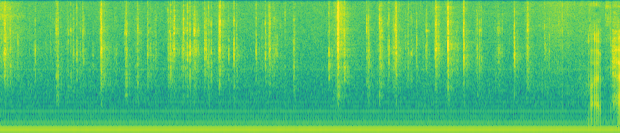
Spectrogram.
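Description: Light, irregular keystrokes on a computer keyboard enter an email address during an account sign-in. The tapping is soft and close over a steady low electrical hum, with a brief burst of sound near the end.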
